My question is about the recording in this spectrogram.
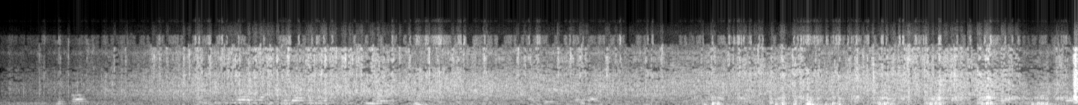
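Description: HO scale model freight cars rolling past on the track, a steady rattling hiss of small wheels on rail that builds over the first couple of seconds, with scattered low knocks in the second half.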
